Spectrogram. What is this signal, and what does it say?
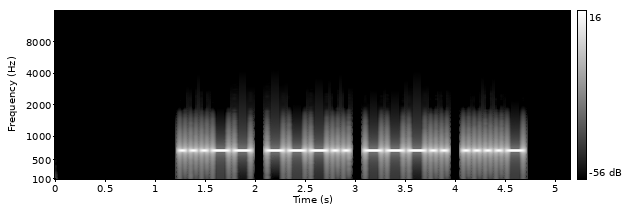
Morse code, heard as a keyed tone, about 22 wpm, 700 Hz. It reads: 3884
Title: Common Cut Numbers - 4-Digit 22wpm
